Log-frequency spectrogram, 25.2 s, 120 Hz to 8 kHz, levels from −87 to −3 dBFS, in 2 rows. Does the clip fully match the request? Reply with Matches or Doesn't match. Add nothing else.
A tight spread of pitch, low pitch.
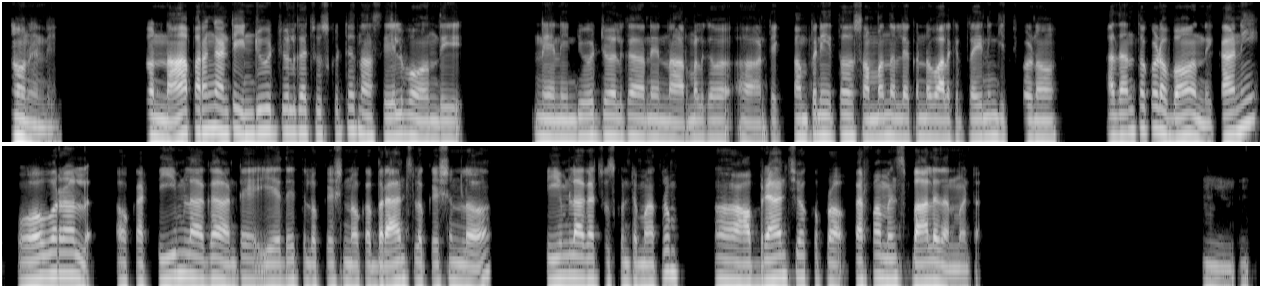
Doesn't match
